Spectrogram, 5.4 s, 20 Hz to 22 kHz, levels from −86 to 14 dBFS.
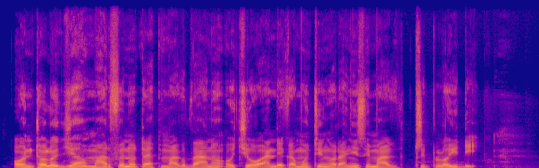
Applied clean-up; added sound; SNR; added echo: none; none; none; none.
